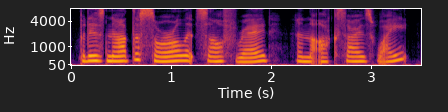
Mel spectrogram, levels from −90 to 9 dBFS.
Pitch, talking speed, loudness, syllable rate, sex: 250 Hz, 190 wpm, -16 LUFS, 5.1 syllables/s, female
